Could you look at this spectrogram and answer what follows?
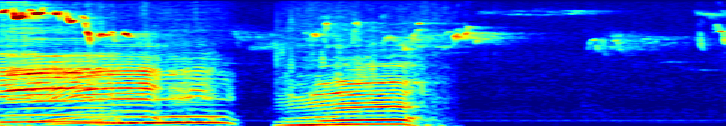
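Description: Cow mooing: two long calls, one right after the other.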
